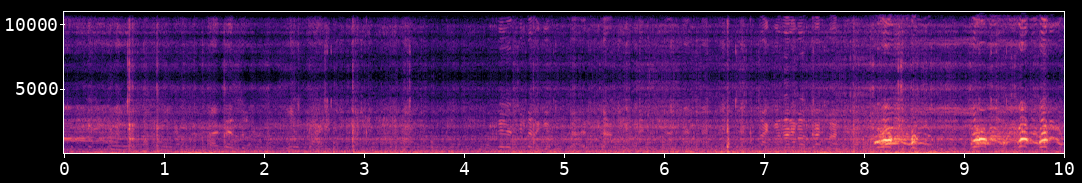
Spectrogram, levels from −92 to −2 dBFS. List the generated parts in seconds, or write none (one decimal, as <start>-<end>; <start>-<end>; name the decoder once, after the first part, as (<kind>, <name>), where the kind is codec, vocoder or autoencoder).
0.0-2.6 (autoencoder, DAC-VAE)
